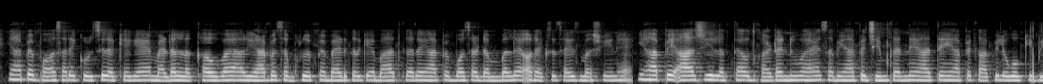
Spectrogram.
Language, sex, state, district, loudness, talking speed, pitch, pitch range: Hindi, female, Bihar, Purnia, -15 LUFS, 325 wpm, 195 Hz, 190-200 Hz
